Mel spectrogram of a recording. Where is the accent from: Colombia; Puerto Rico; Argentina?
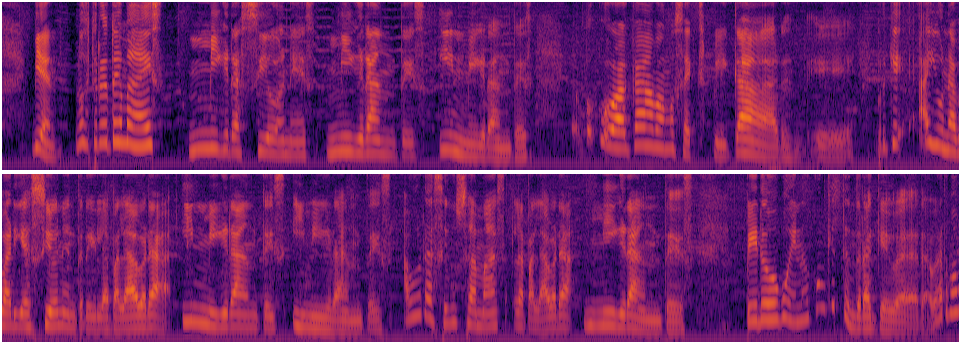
Argentina; ya olvidamos tal vez el idioma porque no lo aprendimos, el idioma de nuestros abuelos. Ya somos como absolutamente argentinas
